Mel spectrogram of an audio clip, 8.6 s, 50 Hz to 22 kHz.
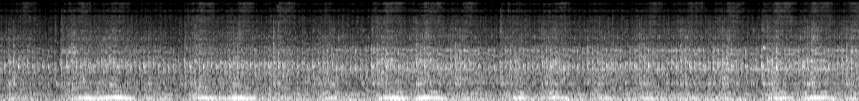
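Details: LS MT3 35 tractor, common-rail diesel at idle with the high-pressure regulator/suction control valve unplugged and the scan tool reading very high rail pressure: low idle that swells and sags every second or two; rough surging idle.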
